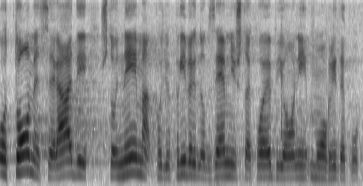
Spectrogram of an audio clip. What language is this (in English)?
Serbian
